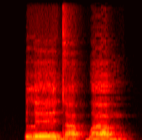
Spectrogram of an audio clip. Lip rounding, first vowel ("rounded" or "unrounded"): unrounded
